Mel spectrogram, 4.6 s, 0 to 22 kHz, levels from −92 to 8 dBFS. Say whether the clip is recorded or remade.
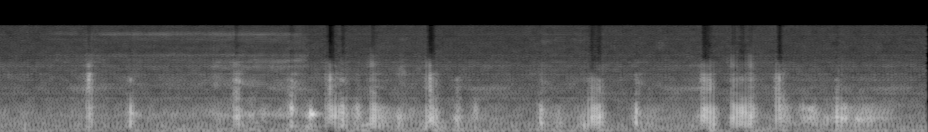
remade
